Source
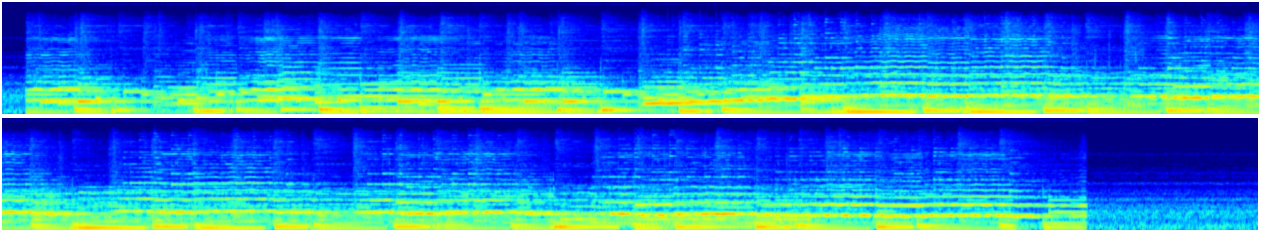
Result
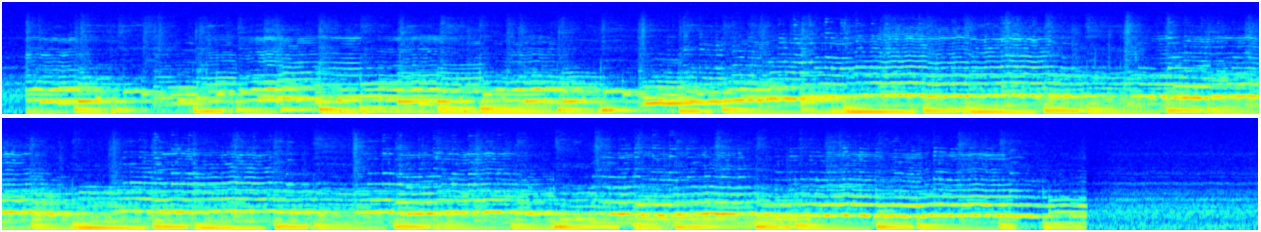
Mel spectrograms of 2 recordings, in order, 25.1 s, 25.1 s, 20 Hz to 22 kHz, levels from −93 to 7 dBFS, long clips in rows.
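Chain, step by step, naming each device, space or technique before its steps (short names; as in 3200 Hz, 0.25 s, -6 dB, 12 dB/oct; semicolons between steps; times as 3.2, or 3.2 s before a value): noise-reduction cassette on a plain deck (mismatched tape noise reduction encoder only; wow and flutter 25 cents; white noise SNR 34 dB); gain +1 dB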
